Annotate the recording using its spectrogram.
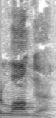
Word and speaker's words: Lange: I like, there's a German Calvinist commentator named Johann Peter Lange. In English, we would probably pronounce his last name as Lang.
